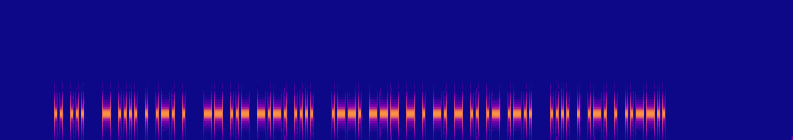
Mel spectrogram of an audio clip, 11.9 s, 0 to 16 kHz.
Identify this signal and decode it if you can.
Morse code, heard as a keyed tone, about 32 wpm, 700 Hz. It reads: IS THERE MUCH POTENTIAL HERE?
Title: Sentences from Top 1000 Words - Review Part 4 - 30wpm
